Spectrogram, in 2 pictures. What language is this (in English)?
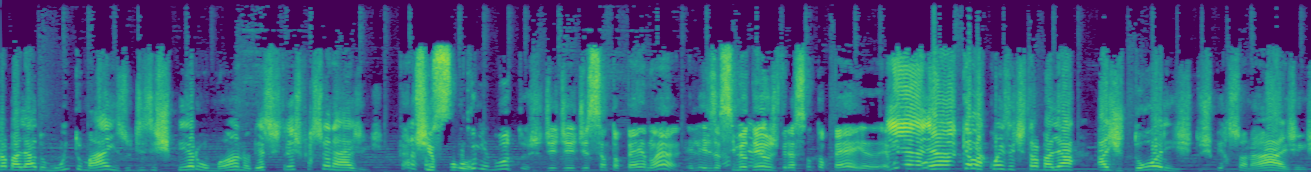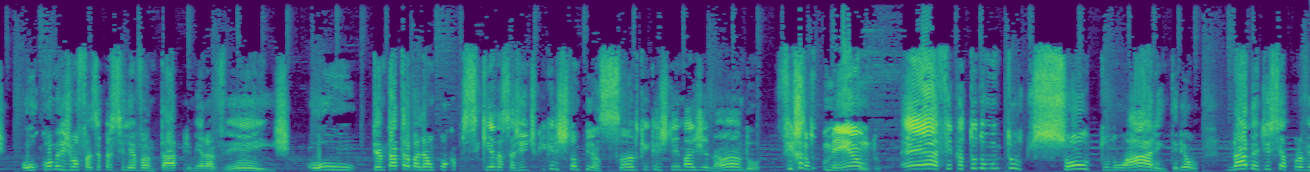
Portuguese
